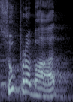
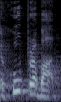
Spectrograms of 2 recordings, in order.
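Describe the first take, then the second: First: The word begins with an s sound. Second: The word begins with an h sound. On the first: The speaker calls it wrong. "instead of Suprabhat" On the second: The speaker calls it right. "I say Huprabhat"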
